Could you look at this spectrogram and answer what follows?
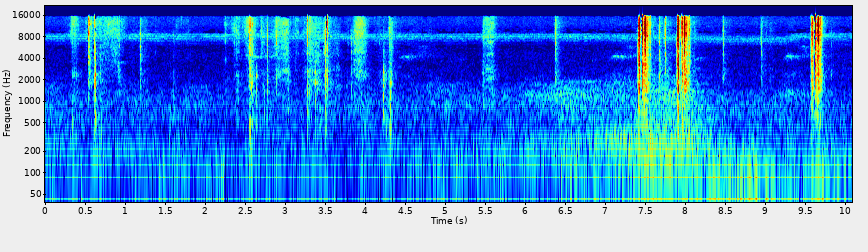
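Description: Handling noise from a handheld camera: scattered soft clicks and knocks, the loudest two about seven and a half and eight seconds in, over a faint low rumble that swells in the second half.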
